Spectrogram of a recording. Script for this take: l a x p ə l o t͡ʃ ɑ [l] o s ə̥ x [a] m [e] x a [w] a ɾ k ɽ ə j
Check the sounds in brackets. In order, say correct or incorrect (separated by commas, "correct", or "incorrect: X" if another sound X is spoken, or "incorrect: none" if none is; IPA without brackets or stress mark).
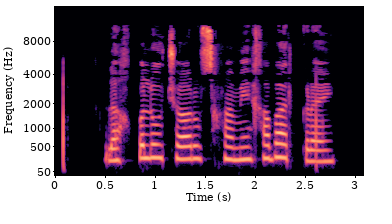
incorrect: ɾ, correct, correct, incorrect: b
